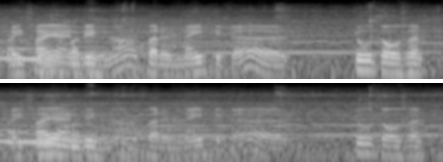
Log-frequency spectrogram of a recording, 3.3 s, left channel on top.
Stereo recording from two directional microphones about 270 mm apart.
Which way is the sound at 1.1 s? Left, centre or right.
Left.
